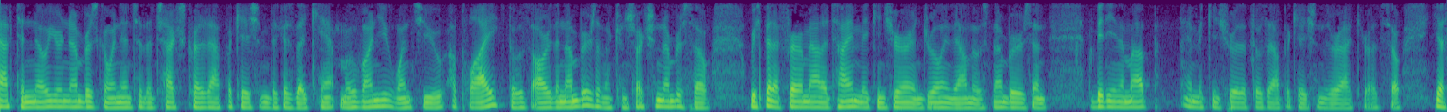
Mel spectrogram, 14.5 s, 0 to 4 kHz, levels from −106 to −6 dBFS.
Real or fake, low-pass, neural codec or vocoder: real; 3.6 kHz; none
